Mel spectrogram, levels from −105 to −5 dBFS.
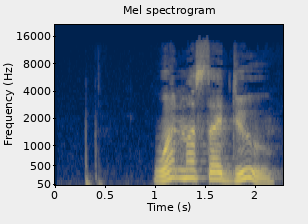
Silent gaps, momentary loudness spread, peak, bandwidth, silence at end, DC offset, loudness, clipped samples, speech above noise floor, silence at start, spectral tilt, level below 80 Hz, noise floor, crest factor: none; 2 LU; -10 dBFS; 14.5 kHz; 0.1 s; under 0.1%; -26 LUFS; under 0.1%; 52 dB; 0.3 s; -5.5 dB/octave; -60 dBFS; -78 dBFS; 18 dB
